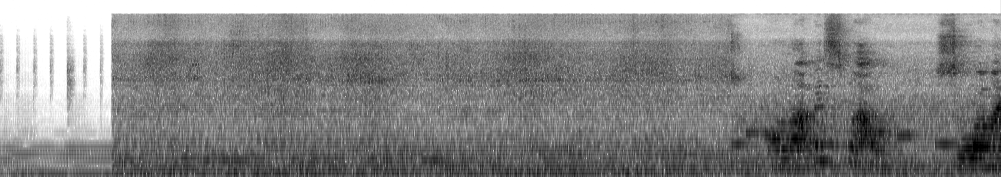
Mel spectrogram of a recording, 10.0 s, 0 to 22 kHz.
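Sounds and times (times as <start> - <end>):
even hiss: 1.1 - 7.5.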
